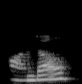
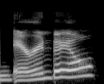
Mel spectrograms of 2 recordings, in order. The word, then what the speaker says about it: Arendal: Arendal. Ondal? No, that's like It's not Arendelle? Arendelle? Arendal. That's how they say Arendelle. That's you said that with a Texan flair. Arendelle. Arendelle. It's Arendal.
